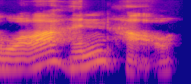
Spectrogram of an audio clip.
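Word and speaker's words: 我很好: Rule होता है कि पहली दो वाली सेकंड में पढ़ी जाएंगी, जो लास्ट वाला वर्ड है वो थर्ड में ही पढ़ा जाएगा। तो वो हन हाओ, ठीक है।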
